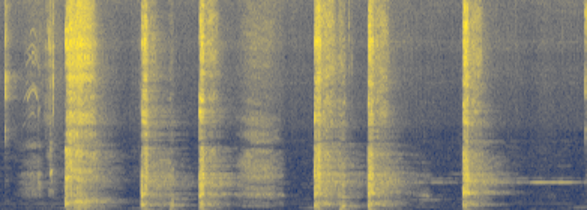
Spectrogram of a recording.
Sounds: Cough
